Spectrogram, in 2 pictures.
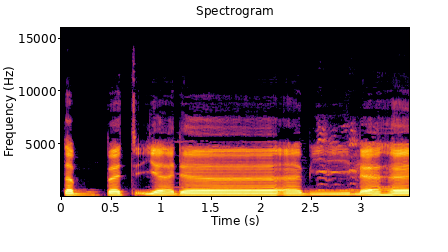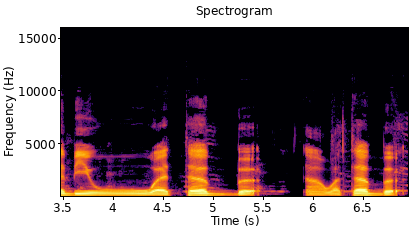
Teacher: Huruf ba yang akhir tu kan qalqalah lantunan ni besar. Kubra. Jadi kita lantunkan dia besar. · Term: qalqalah kubra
